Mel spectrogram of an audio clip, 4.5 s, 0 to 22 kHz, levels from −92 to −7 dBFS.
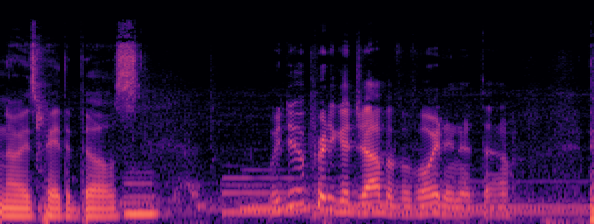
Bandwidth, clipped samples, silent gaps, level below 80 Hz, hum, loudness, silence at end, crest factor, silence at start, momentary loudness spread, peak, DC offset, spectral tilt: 16 kHz; under 0.1%; none; -58 dBFS; none; -37 LUFS; 0 s; 18 dB; 0 s; 17 LU; -18 dBFS; under 0.1%; -5.5 dB/octave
